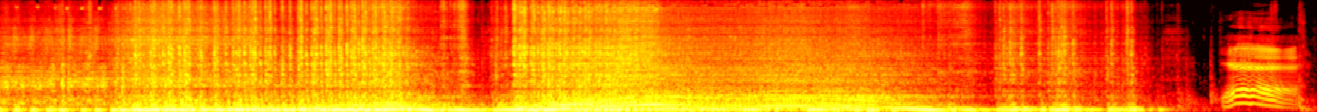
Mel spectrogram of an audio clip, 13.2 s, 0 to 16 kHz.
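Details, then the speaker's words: 1974 Nissan Caball 2-tonne truck with Holden 179 six-cylinder, after spark was confirmed: it cranks, catches and settles into a low, fairly steady rumble with the throttle held. The engine starts and runs. "Getting there. It runs. It runs. That's a bonus."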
